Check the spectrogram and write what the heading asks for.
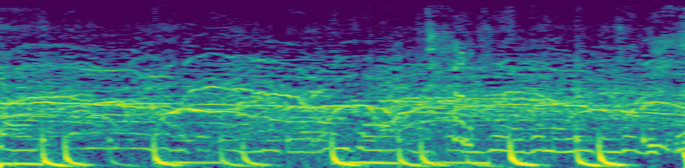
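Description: Hundreds of young local fans scream and shriek together in Plaza Botero in Medellín as a singer leaves his house, a dense, high-pitched roar that never lets up, with a steady rhythmic thumping pulsing underneath throughout.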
